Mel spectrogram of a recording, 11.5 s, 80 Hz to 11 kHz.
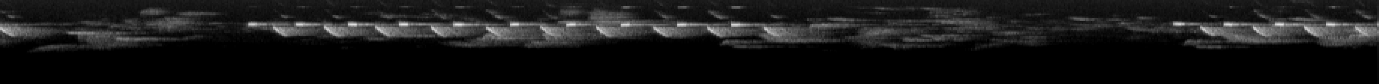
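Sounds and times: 
great tit Parus major singing: 0.0 - 0.8, 1.5 - 7.1, 9.5 - 11.4.

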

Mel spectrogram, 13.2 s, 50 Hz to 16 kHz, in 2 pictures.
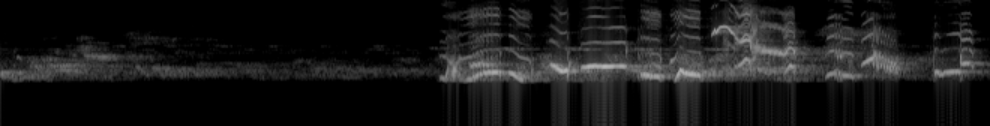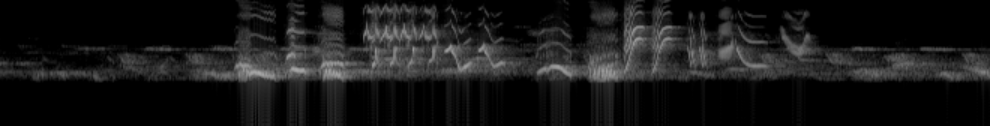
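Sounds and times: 
Eurasian blackbird Turdus merula giving high twittering and squeaky notes: 2.9 - 6.6, 8.0 - 13.1.

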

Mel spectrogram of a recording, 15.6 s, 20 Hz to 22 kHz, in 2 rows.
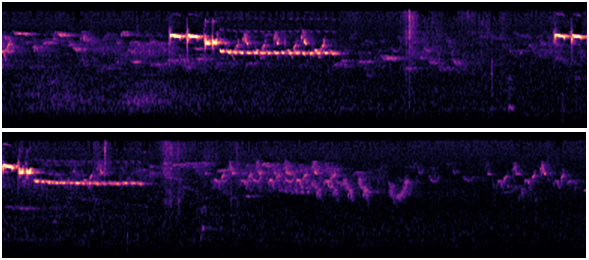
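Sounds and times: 
Eurasian blue tit Cyanistes caeruleus song: 0.0 - 15.5.

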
